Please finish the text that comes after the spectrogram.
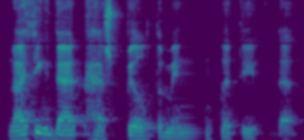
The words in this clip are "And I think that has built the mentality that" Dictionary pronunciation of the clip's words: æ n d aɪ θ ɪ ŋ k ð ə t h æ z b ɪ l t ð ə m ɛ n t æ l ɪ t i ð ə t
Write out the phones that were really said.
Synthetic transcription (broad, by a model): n aɪ θ ɪ ŋ k ð ə t h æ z b ɪ l t ð ə m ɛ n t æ l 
